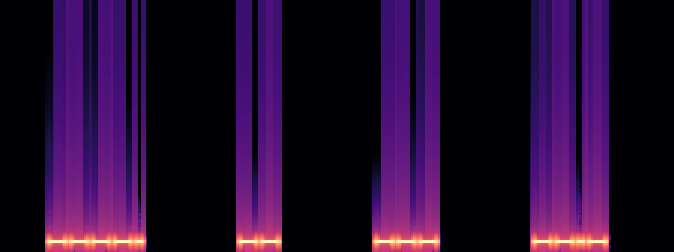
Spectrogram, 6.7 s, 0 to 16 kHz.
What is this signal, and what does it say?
Morse code, heard as a keyed tone, about 22 wpm, spaced as for 8 wpm, 700 Hz. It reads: 9MOQ
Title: USA Call Signs - 6 Characters - 6x Character Spacing - 22wpm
